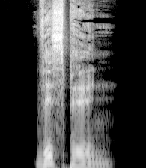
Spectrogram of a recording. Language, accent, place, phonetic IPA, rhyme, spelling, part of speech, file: German, Germany, Berlin, [ˈvɪspl̩n], -ɪspl̩n, wispeln, verb, De-wispeln.ogg
- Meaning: alternative form of wispern (“to whisper”)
